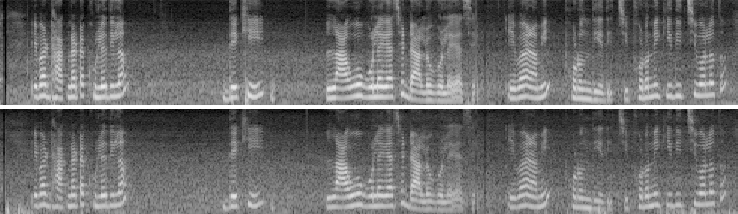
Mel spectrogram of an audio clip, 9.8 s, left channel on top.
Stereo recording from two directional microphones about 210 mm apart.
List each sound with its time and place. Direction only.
0.4 s a woman's voice: 25° left (ahead or behind)
3.1 s a woman's voice: 20° left (ahead or behind)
